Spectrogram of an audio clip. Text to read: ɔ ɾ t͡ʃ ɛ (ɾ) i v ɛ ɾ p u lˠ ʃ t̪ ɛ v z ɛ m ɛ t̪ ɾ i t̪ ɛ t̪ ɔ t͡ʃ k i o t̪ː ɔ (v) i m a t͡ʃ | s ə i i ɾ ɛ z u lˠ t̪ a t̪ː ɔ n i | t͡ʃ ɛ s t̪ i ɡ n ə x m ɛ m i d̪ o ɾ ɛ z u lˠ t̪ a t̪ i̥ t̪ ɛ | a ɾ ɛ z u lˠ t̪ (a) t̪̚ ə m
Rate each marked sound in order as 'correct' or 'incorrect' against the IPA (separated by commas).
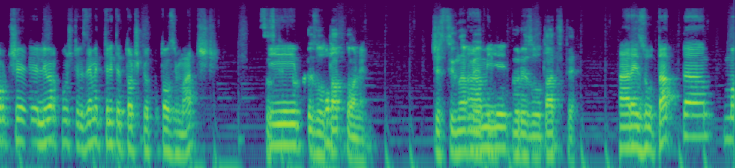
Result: incorrect, incorrect, correct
